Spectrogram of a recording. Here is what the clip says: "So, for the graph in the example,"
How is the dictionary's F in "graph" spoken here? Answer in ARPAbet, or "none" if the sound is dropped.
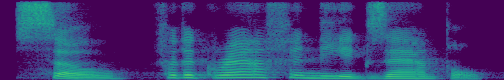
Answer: F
